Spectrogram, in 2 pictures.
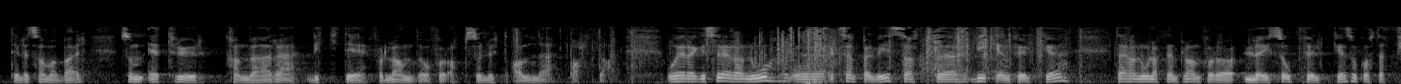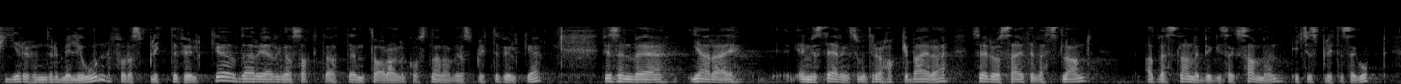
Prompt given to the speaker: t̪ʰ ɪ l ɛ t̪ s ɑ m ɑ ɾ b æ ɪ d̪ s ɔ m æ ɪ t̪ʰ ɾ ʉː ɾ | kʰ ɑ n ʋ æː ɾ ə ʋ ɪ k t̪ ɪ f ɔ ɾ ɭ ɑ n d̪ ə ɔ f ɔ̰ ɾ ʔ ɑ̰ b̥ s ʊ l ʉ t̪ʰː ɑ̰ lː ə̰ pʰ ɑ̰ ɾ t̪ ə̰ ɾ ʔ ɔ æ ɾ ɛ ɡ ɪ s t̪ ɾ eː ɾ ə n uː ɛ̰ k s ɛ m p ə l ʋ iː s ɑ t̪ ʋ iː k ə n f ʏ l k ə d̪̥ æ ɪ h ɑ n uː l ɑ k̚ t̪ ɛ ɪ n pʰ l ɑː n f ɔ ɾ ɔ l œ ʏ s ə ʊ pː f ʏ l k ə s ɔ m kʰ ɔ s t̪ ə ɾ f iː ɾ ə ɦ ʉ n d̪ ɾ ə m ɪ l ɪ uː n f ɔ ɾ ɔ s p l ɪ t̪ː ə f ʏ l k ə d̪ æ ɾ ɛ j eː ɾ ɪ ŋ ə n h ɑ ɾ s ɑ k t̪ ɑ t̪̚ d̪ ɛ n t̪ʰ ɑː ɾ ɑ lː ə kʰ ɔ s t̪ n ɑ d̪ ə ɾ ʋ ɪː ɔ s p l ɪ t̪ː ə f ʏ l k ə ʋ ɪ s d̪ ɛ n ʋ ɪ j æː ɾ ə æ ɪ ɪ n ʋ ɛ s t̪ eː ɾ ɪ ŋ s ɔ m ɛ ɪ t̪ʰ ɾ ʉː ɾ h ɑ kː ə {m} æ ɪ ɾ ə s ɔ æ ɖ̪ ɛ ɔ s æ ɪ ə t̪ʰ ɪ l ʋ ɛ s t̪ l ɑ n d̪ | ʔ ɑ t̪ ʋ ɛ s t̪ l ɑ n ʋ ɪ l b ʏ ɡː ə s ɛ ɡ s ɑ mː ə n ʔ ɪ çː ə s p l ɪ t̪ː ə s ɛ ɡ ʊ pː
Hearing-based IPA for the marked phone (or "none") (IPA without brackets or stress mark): b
